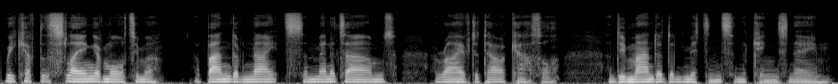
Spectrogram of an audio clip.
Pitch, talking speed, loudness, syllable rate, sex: 110 Hz, 185 wpm, -19 LUFS, 5.1 syllables/s, male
